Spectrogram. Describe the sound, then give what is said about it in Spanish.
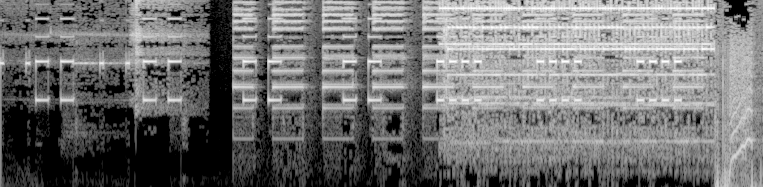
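An electronic alarm clock beeps in quick bursts that grow longer, then settles into a continuous loud ringing tone before cutting off abruptly with a sweeping drop. No voices. “Sabemos lo mucho que odias este sonido. Nosotros también. Mejor inicia tu día”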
